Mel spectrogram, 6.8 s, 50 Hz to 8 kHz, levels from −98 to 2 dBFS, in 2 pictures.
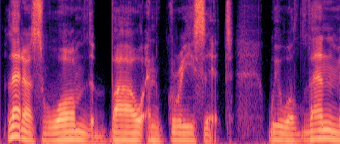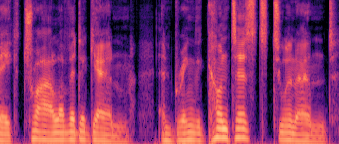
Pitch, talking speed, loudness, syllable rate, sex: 105 Hz, 195 wpm, -18 LUFS, 4.3 syllables/s, male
